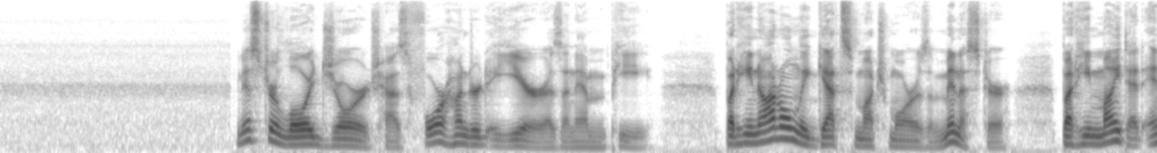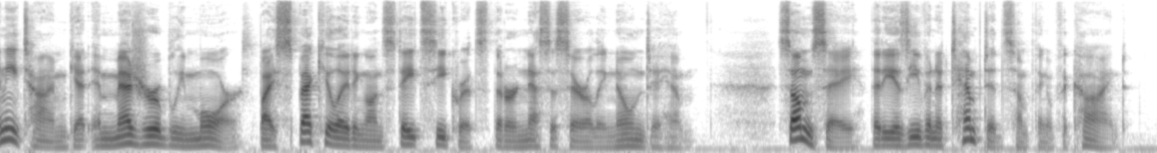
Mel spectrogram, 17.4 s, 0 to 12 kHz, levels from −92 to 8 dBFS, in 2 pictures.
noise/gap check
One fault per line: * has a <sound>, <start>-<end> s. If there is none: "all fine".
all fine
